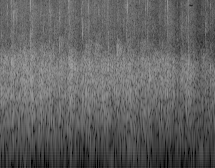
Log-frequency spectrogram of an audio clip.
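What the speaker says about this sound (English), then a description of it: "can you give a round of applause to yourselves" Steady applause from an audience at a Suffolk County candidate forum, a dense, even wash of clapping that holds for a few seconds and eases slightly at the end.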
